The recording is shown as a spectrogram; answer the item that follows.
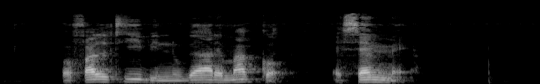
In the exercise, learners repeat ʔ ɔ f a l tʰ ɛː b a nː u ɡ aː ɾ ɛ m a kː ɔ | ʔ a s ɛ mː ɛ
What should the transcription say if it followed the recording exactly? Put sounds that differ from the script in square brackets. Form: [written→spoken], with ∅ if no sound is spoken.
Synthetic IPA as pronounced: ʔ ɔ f a l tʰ [ɛː→iː] b [a→i] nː u ɡ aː ɾ ɛ m a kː ɔ | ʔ [a→ɛ] s ɛ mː ɛ

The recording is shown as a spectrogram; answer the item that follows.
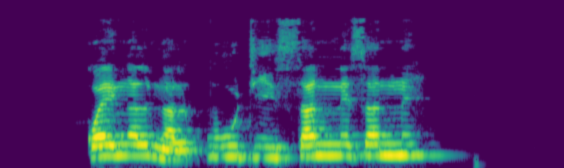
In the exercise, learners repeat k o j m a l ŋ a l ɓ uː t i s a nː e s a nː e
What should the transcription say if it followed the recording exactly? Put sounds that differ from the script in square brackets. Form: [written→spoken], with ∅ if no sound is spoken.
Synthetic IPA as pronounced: k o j [m→ŋ] a l ŋ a l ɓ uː t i s a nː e s a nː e

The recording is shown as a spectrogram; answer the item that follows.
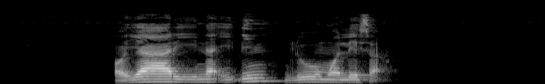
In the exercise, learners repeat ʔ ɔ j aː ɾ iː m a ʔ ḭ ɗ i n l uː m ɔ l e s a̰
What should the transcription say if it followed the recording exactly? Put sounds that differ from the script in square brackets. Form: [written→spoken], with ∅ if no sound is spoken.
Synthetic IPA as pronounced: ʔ ɔ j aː ɾ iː [m→n] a ʔ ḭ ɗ i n l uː m ɔ l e s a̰

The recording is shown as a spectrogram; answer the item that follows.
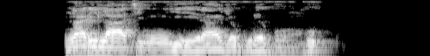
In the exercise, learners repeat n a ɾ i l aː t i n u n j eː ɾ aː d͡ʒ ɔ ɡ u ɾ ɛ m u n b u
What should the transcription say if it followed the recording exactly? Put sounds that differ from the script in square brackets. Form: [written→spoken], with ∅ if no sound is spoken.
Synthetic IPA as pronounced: n a ɾ i l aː t i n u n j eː ɾ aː d͡ʒ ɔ ɡ u ɾ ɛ [m→b] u [n→m] b u

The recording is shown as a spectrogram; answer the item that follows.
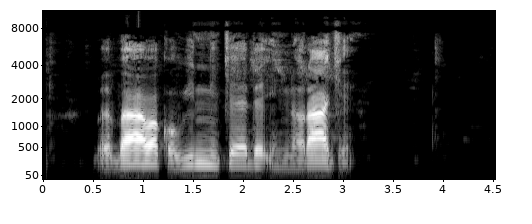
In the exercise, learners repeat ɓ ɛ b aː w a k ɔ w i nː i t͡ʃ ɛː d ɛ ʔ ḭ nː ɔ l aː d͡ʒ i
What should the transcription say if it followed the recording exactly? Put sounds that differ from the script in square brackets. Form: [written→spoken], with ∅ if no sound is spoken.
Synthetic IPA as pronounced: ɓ ɛ b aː w a k ɔ w i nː i t͡ʃ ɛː d ɛ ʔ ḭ nː ɔ [l→ɾ] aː d͡ʒ [i→ɛ]

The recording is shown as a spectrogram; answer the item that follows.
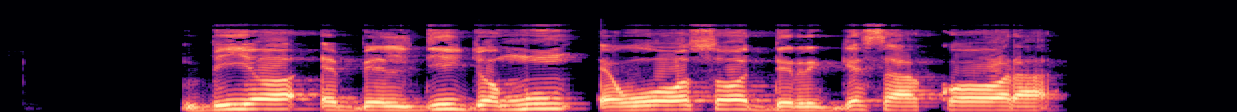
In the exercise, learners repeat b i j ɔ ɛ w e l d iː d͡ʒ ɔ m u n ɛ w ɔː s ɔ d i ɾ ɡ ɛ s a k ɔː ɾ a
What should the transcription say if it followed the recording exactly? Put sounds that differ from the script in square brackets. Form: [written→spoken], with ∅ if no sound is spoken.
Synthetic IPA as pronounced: b i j ɔ ɛ [w→b] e l d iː d͡ʒ ɔ m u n ɛ w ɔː s ɔ d [i→ɛ] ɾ ɡ ɛ s a k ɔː ɾ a

